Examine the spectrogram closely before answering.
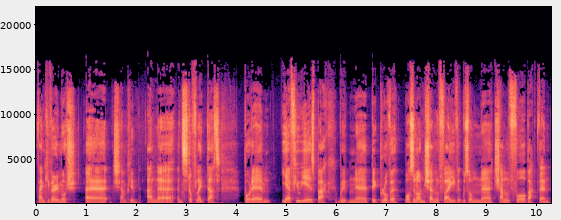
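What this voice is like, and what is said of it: Broad northeast English Geordie accent. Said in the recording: “quite broad and accurate northeast accent ... True Geordie”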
